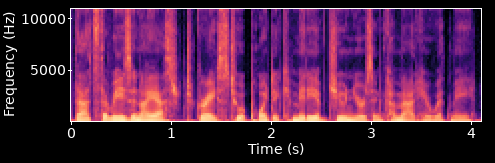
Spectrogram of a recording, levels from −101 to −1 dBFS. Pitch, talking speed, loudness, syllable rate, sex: 200 Hz, 265 wpm, -15 LUFS, 6.4 syllables/s, female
